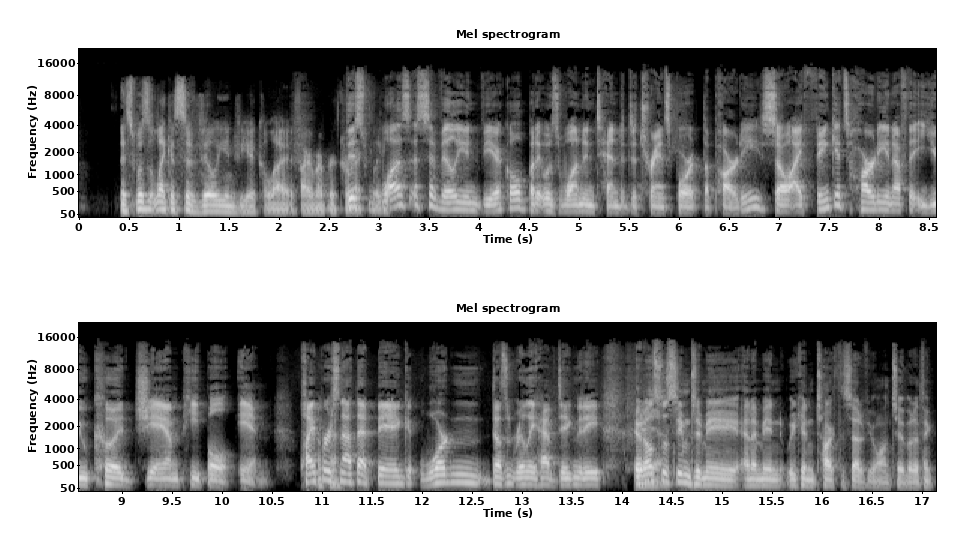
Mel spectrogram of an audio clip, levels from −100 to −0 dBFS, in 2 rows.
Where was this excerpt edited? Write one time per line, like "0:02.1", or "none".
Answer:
0:14.0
